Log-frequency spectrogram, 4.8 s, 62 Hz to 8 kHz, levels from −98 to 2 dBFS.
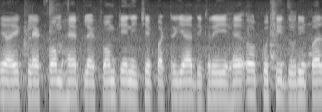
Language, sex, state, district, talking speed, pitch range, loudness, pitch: Hindi, male, Maharashtra, Mumbai Suburban, 210 wpm, 115-120 Hz, -14 LUFS, 120 Hz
